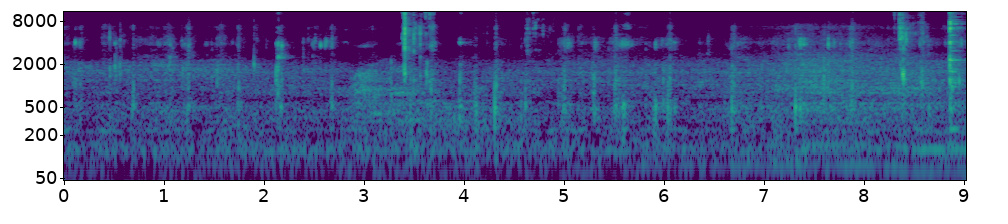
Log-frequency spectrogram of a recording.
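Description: Quiet chewing and eating sounds, with scattered small clicks of a metal spoon against a plate.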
